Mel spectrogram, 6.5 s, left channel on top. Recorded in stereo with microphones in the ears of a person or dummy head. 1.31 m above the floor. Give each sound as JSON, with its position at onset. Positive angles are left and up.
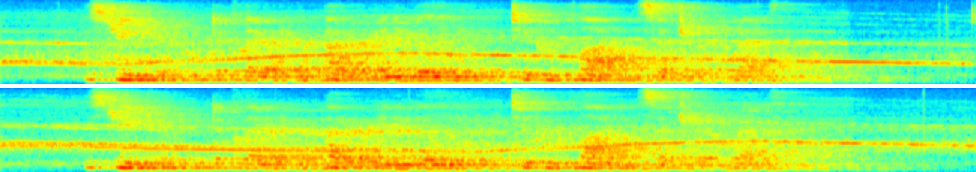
{"t": 0.6, "sound": "a woman speaking", "side_deg": 10, "distance_m": 2.0}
